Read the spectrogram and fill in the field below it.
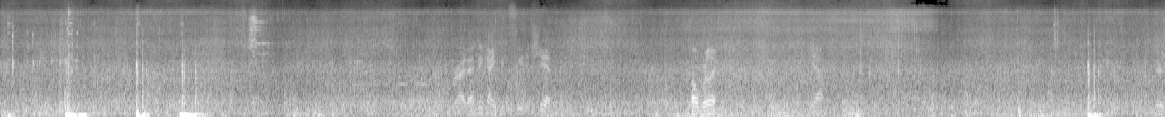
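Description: Waves slam heavily against a ship's hull with deep thuds.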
